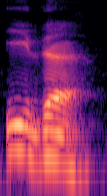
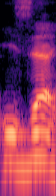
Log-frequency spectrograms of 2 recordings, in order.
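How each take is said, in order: First: The consonant is a th sound, tongue on teeth. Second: The consonant is a plain buzzing z sound. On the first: The speaker calls it right. "Dzal itu lidahnya nempel gigi atas" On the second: The speaker calls it wrong. "bukan iza"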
